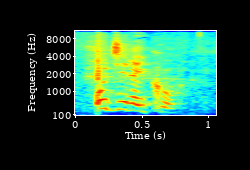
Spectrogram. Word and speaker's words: Odzierejko: Alors, O-D-Z-I-E-R-E-J-K-O. Donc, Odzierejko.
